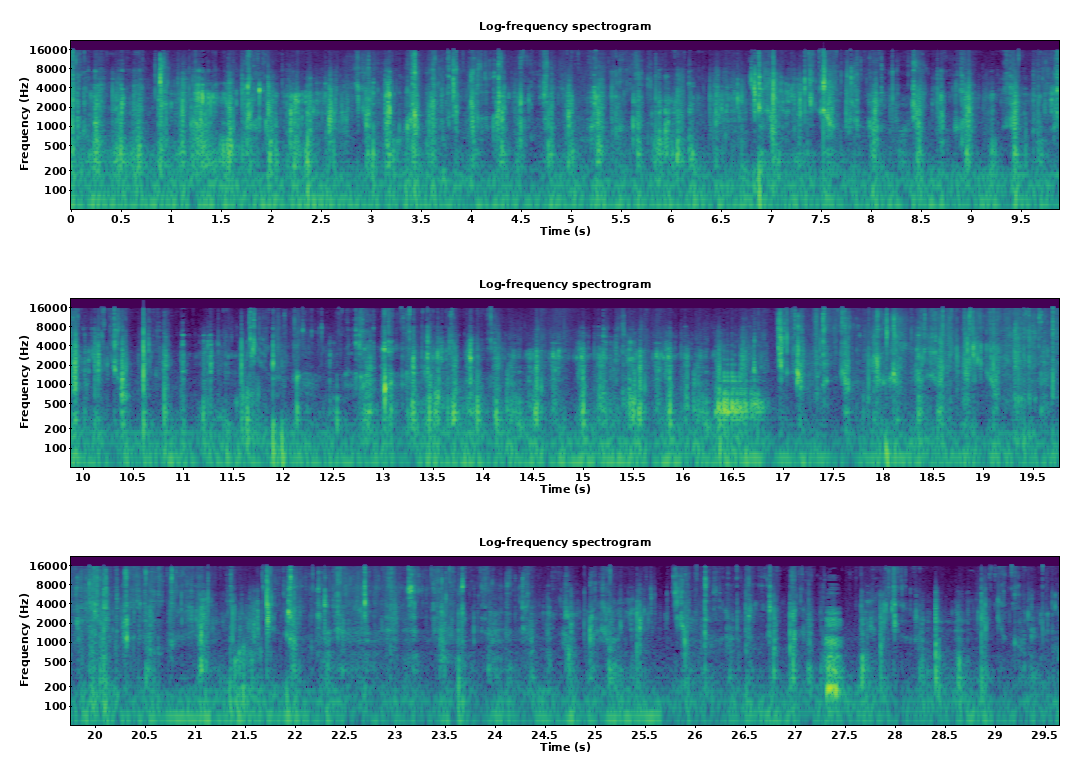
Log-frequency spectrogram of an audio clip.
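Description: A person chewing giant Japanese scallop meat, close to the microphone: a dense, steady run of small mouth clicks and smacks.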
